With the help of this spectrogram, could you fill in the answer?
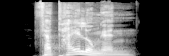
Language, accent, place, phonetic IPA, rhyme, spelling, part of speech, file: German, Germany, Berlin, [fɛɐ̯ˈtaɪ̯lʊŋən], -aɪ̯lʊŋən, Verteilungen, noun, De-Verteilungen.ogg
- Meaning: plural of Verteilung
